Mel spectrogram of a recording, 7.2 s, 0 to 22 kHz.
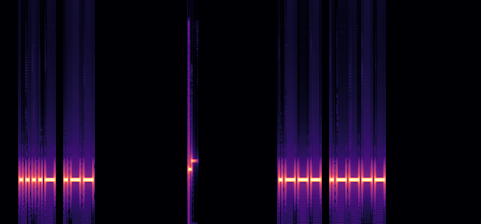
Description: Morse code, heard as a keyed tone, about 25 wpm, 700 Hz. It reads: 4 W J 1
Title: Single-Letter Single-Number 25wpm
